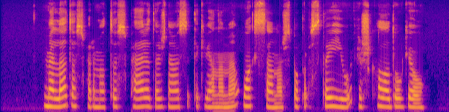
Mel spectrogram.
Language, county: Lithuanian, Vilnius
